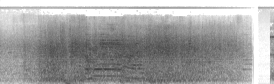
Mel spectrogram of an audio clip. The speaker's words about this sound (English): The fuel pumps explode in a huge fireball, throwing Diggs and Sorensen to the ground and demolishing Marvin's Motown Motors.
